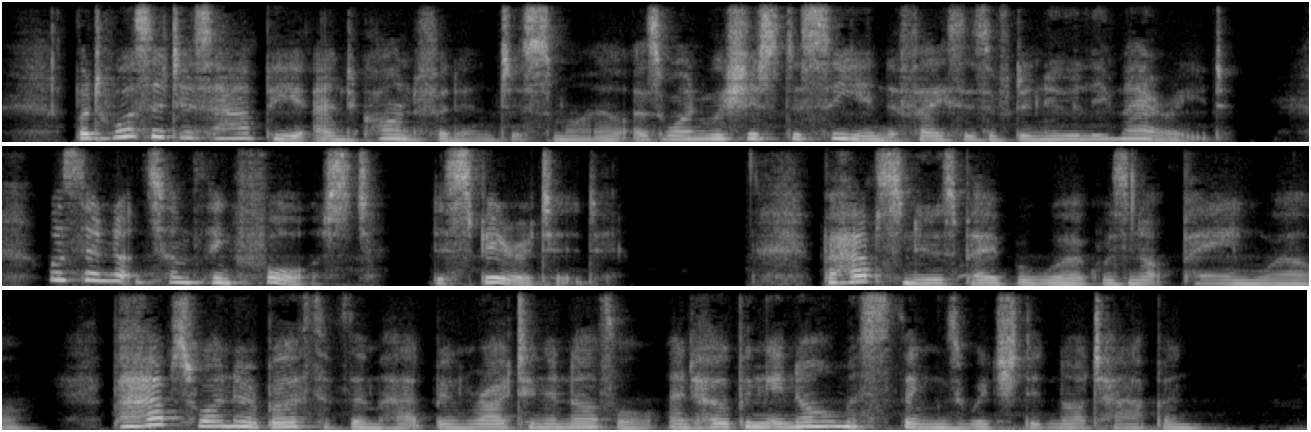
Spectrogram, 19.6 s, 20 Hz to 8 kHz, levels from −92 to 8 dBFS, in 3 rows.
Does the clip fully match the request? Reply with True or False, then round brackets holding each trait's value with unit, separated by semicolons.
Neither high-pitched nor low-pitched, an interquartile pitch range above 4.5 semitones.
False (220 Hz; 5.4 semitones)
